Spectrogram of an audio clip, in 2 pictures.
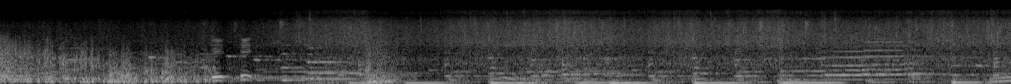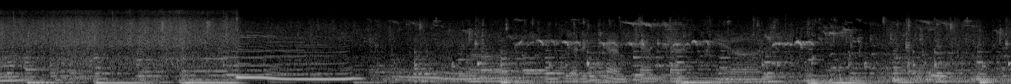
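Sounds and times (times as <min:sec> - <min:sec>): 
thunder rumbling: 0:00.0 - 0:02.4, 0:03.1 - 0:06.2
heavy rain: 0:00.0 - 0:20.2.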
